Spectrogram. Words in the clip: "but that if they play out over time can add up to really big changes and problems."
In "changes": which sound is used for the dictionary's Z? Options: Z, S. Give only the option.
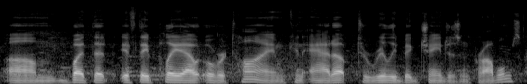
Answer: Z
